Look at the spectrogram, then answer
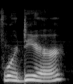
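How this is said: It is said the Northern way.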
